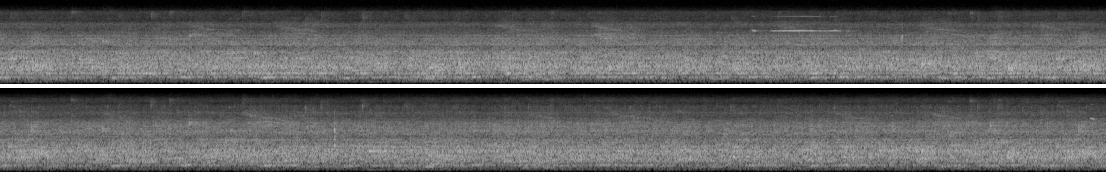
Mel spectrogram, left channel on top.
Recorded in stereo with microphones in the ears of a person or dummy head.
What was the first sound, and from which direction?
Running water, 30° right (ahead or behind).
